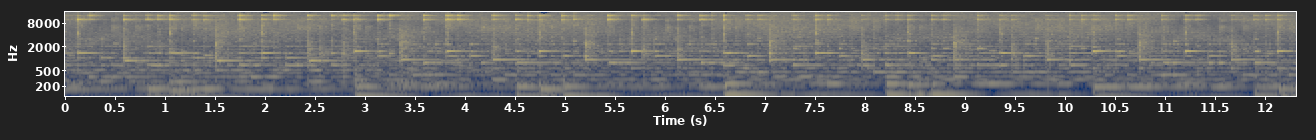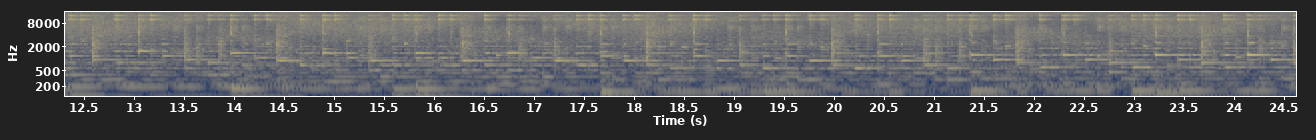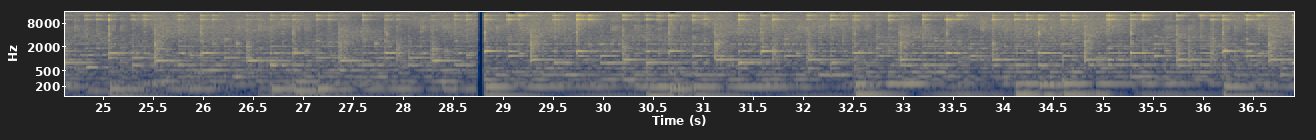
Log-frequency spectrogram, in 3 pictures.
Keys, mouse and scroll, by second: 0.2-0.9 click, 0.9 scroll down 1, 1.0 scroll up 1, 1.7-2.2 click, 2.2 scroll down 1, 2.7 scroll up 1, 3.6 ctrl+z, 4.1-4.5 click, 6.1 Return, 7.2 scroll down 1, 7.7 scroll up 1, 7.8 ctrl+s, 9.4-10.5 scroll down 1, 10.9-11.3 scroll up 1, 12.4-12.8 drag, 15.3-16.0 scroll down 1, 20.0-20.3 click, 20.8 g, 21.8-23.3 drag, 25.0-26.0 drag, 25.2 ctrl+s, 26.2-26.5 drag, 29.4 scroll up 1, 30.0-31.3 drag, 31.9 scroll up 1, 32.8-34.9 click, 36.4-36.9 scroll up 1.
